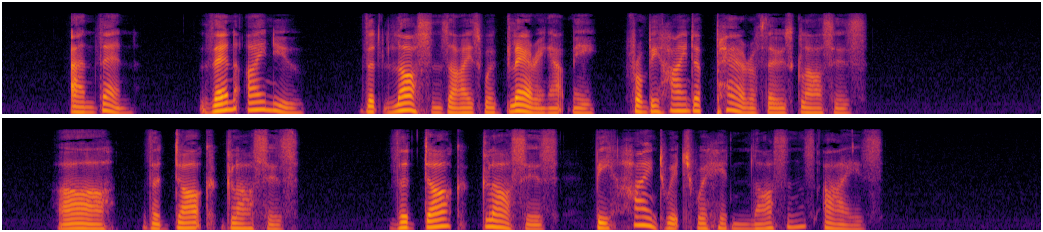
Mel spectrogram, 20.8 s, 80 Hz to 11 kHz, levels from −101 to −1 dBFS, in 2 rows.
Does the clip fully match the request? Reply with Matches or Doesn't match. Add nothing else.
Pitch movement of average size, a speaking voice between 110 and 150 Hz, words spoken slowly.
Matches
